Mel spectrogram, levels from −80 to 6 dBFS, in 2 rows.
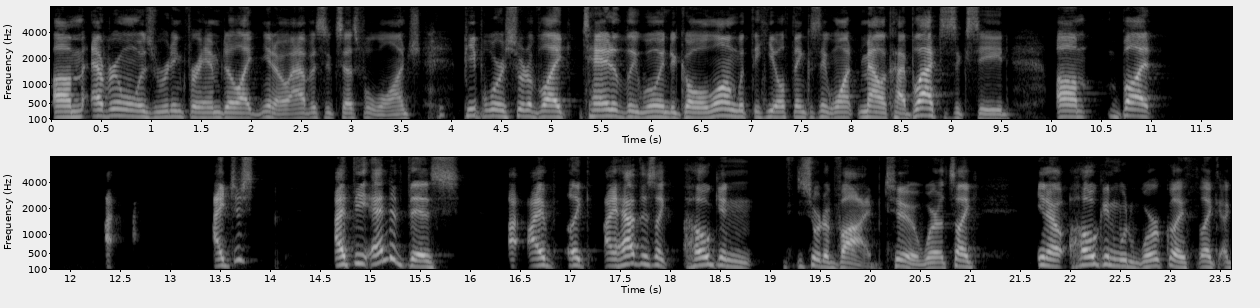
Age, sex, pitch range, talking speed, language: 30-49, male, 125-160 Hz, 175 wpm, English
